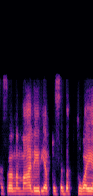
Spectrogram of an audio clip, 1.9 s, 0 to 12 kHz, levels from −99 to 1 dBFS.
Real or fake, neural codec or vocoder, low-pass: fake; codec, 16 kHz, 4 kbps, X-Codec, HuBERT features, trained on balanced general audio; 7.2 kHz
